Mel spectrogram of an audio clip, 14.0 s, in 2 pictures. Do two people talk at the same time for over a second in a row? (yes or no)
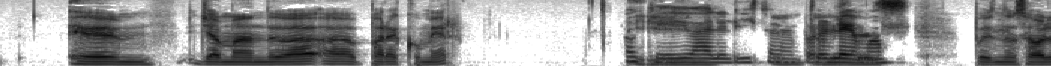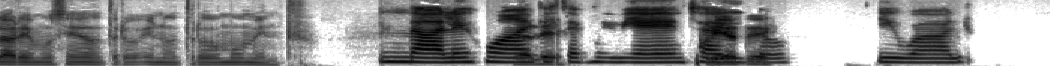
yes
